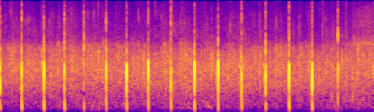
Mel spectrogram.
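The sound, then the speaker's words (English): An audience applauds the preacher after his sermon, steadily throughout, a dense wash of clapping with a few sharp, evenly spaced claps standing out in a regular rhythm. No one speaks. “Can we give Andy a huge round of applause?”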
